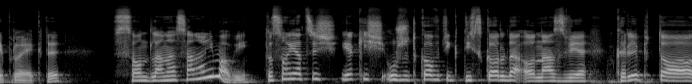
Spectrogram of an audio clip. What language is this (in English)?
Polish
